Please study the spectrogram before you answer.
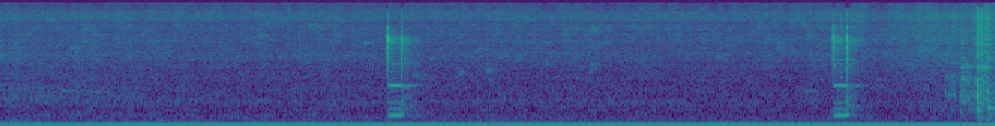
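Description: Short chirping beep repeats about every three seconds over a low steady hum; the vacuum is signalling a fault, cause not identified.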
